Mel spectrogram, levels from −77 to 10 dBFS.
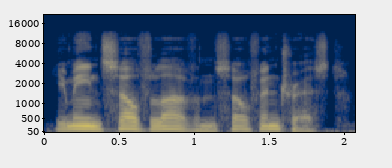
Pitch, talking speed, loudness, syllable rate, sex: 100 Hz, 200 wpm, -16 LUFS, 4.9 syllables/s, male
